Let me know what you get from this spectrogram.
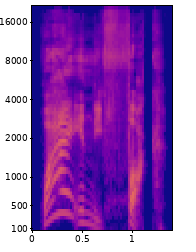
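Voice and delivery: drawn-out, high-pitched disbelief; incredulous. Real, not acted. Comic asking the audience why the guy told it, stunned. Incredulous about liar's story.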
